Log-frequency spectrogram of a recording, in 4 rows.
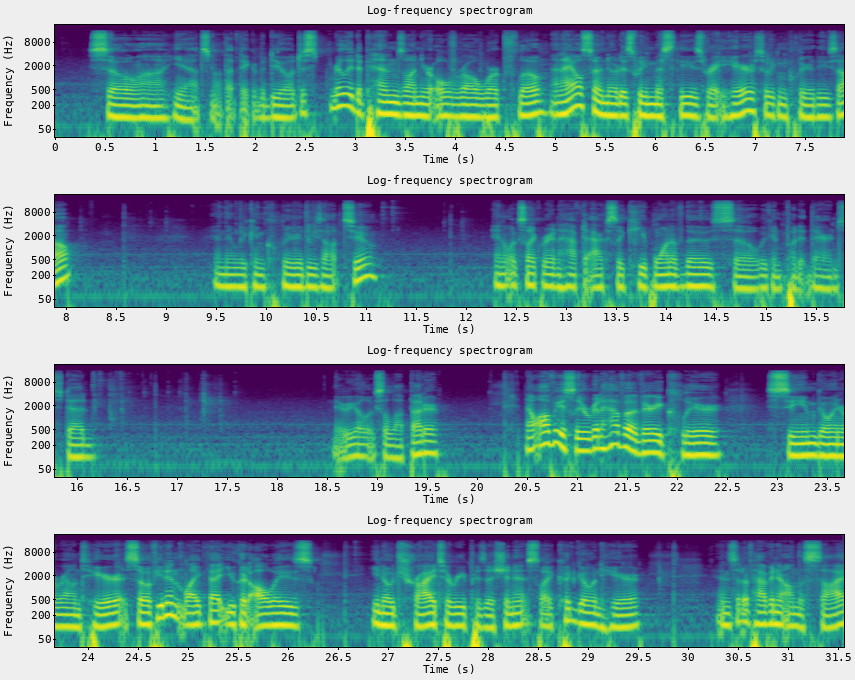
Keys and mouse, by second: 0.5 middle click, 1.3 middle click, 1.8 shift+middle click, 2.4-3.8 middle drag, 4.0 shift+middle click, 4.6 middle click, 5.3 click, 6.0 Tab, 6.4 click, 6.7 shift+click, 7.3 ctrl+e, 7.9 middle click, 8.8 click, 9.5 click, 9.8 shift+click, 10.6 ctrl+e, 11.7 click, 12.5 click, 13.7 ctrl+e, 14.9 click, 16.2 alt+a, 16.5 shift+middle click, 16.9 shift+click, 17.2 Tab, 17.5-20.1 drag, 20.3 click, 20.7 shift+drag, 21.3 middle click, 21.7 shift+middle click, 22.3 shift+middle click, 24.2 Tab, 25.1 alt+click, 27.8 middle click, 28.1 shift+middle click, 28.2 shift+click, 28.8 ctrl+click, 29.1 shift+click, 30.4 ctrl+click, 31.0 ctrl+e.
